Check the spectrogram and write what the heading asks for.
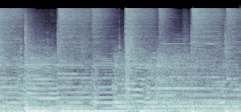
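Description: Live blues band playing an instrumental passage: electric guitar lead over bass and drums, with drum hits at the start and about a second in.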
